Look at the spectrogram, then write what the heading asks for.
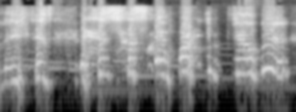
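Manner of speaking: high laughing plea; half-laughing mock outrage; laughing disbelief. Real, not acted. Laughing incredulous quote.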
